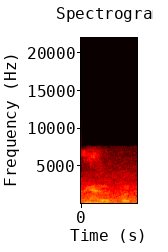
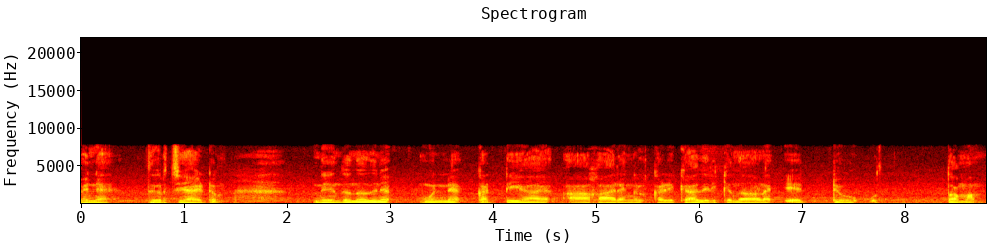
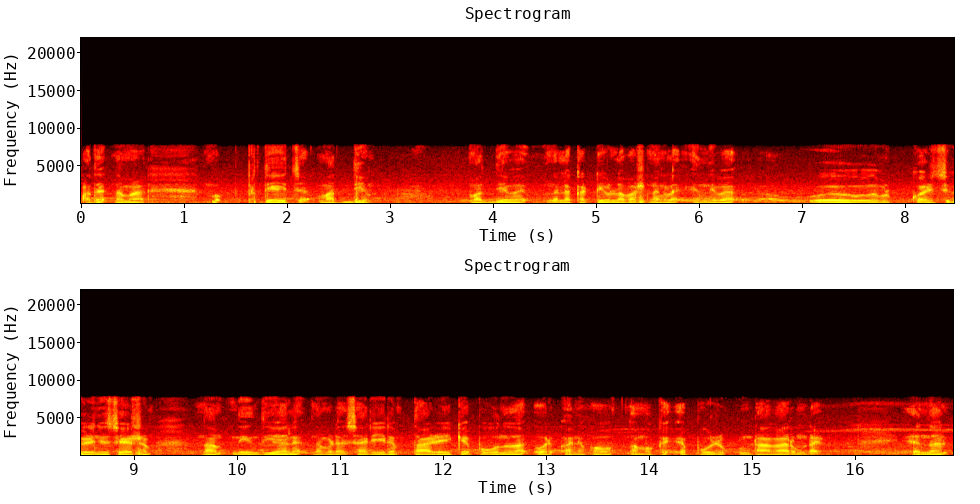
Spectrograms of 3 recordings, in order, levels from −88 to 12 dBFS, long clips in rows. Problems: constant background noise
